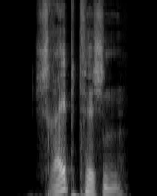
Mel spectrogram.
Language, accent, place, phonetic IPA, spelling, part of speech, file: German, Germany, Berlin, [ˈʃʁaɪ̯pˌtɪʃn̩], Schreibtischen, noun, De-Schreibtischen.ogg
- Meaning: dative plural of Schreibtisch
